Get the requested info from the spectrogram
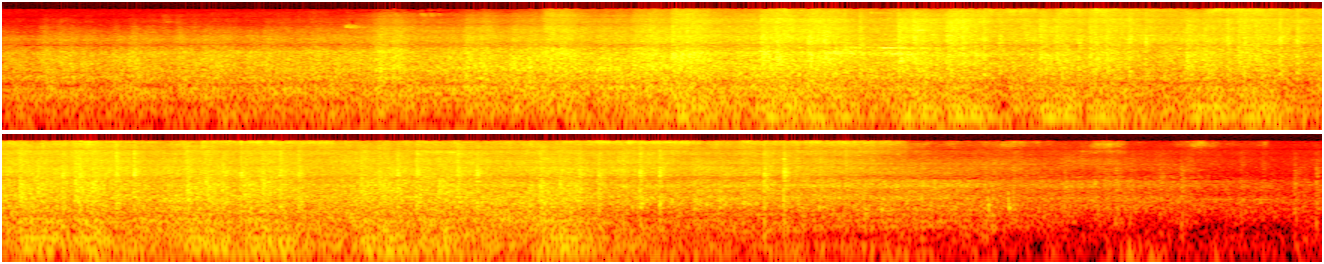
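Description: A Meitetsu red-and-white rapid limited express electric train passing at speed, its wheels beating a rhythmic clatter over the rail joints. It builds over the first few seconds, is loudest through the middle, then fades away as the train recedes.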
